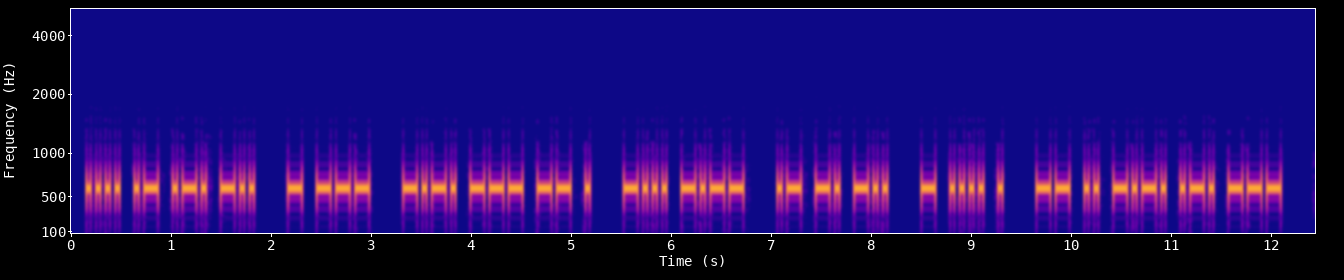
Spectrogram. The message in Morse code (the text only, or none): HARD TO COME BY AND THE MICRO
